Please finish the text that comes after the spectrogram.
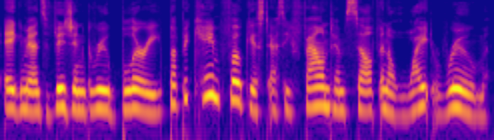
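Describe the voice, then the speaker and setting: A woman's voice: medium pitch, normal speed, darkish tone. A woman reading scripted story narration as the narrator of an audio drama. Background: background music.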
